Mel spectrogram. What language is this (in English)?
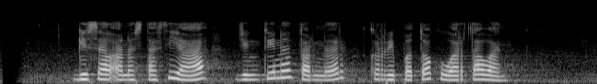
Sundanese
